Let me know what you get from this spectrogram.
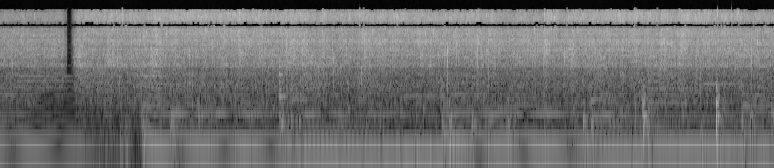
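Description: Prawns and sliced vegetables sizzling in hot coconut oil in a nonstick wok while a spatula stirs them, a steady frying hiss. Two sharp ticks cut through, about seven seconds in and near the end.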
